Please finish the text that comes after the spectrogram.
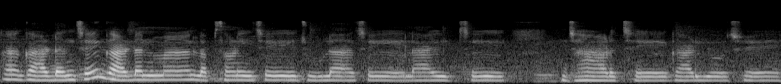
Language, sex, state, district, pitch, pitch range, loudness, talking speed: Gujarati, female, Gujarat, Gandhinagar, 190 Hz, 185-200 Hz, -20 LUFS, 115 wpm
